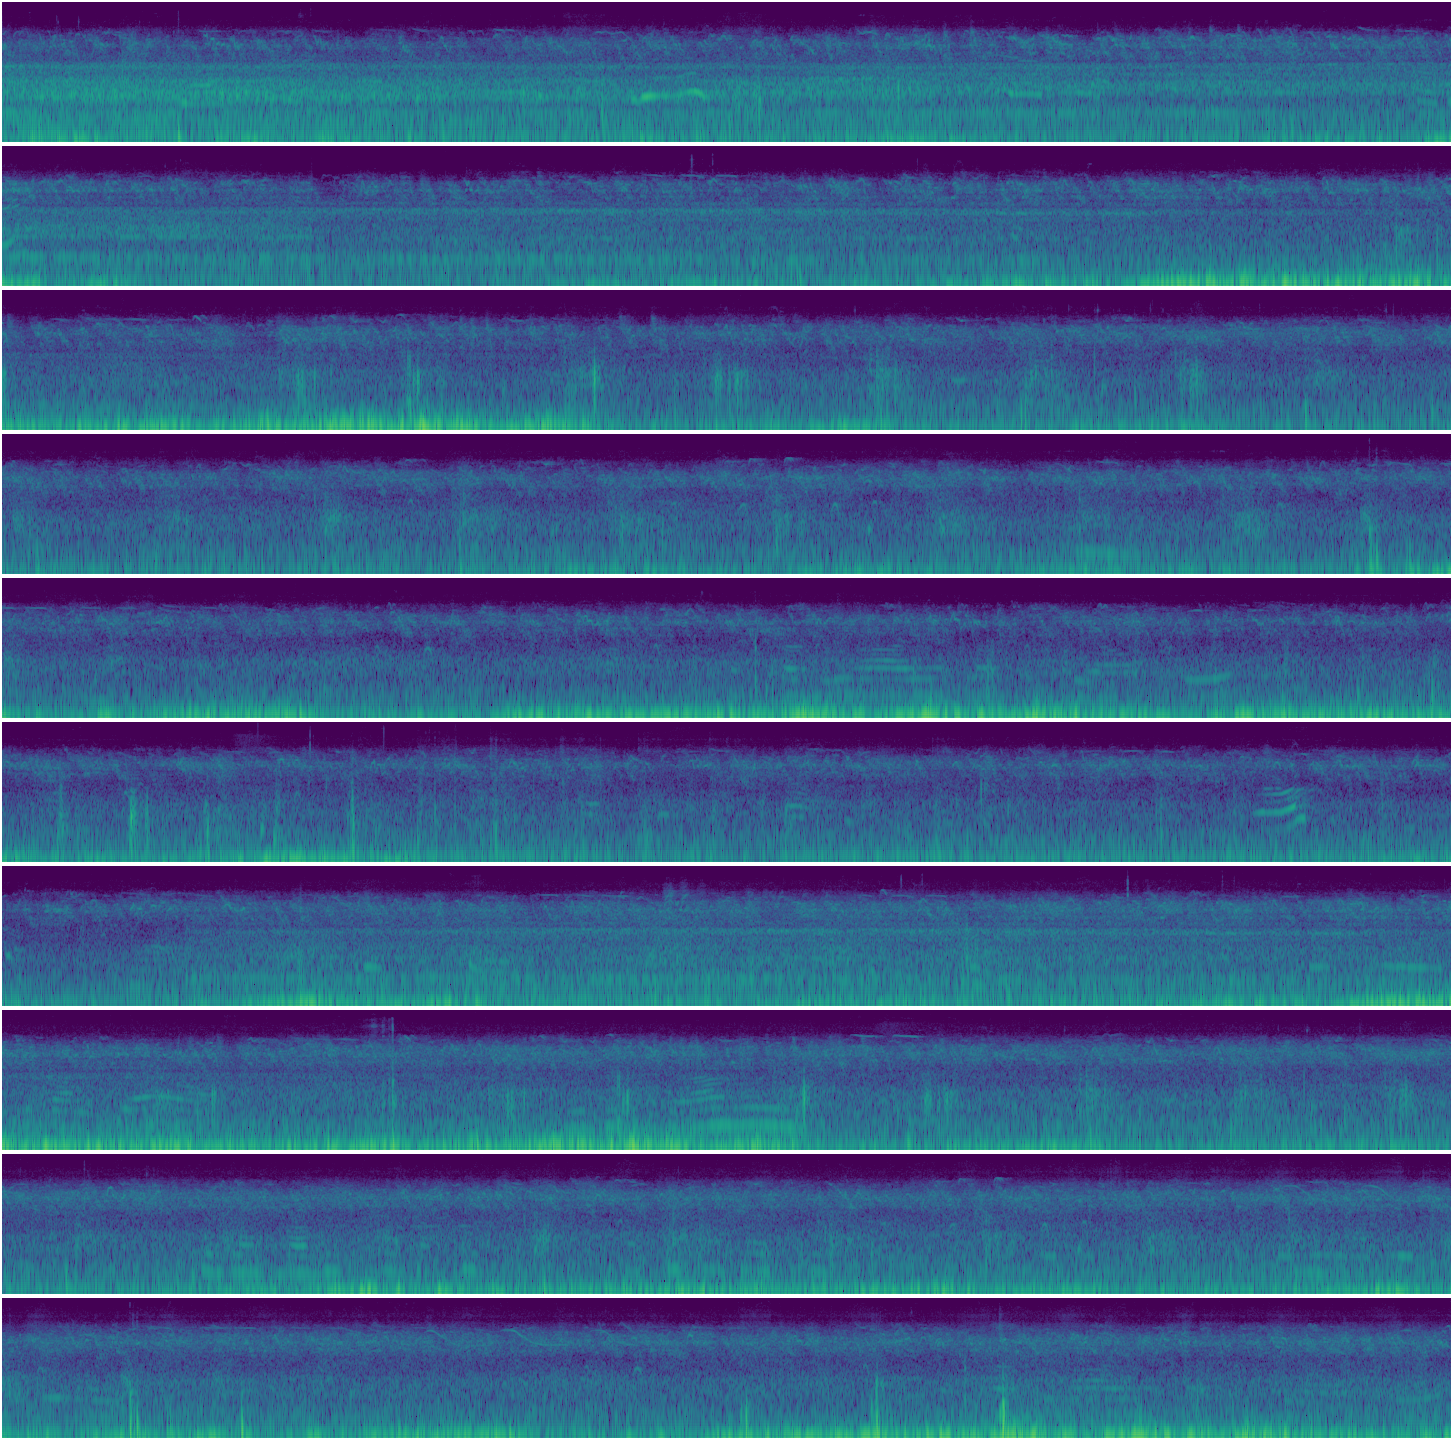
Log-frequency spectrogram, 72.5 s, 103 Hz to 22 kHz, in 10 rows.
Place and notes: {"title": "Praha-Dolní Počernice, Česká republika - sparrows, iceskaters", "date": "2013-01-17 15:24:00", "description": "Flock of birds feeding in trees near the lake in Dolní Počernice, (first I thougt Bohemian Waxwings, but they were sparrows), little stream and several lonely ice skaters. Last day of the frost period.", "latitude": "50.08", "longitude": "14.59", "altitude": "238", "timezone": "GMT+1"}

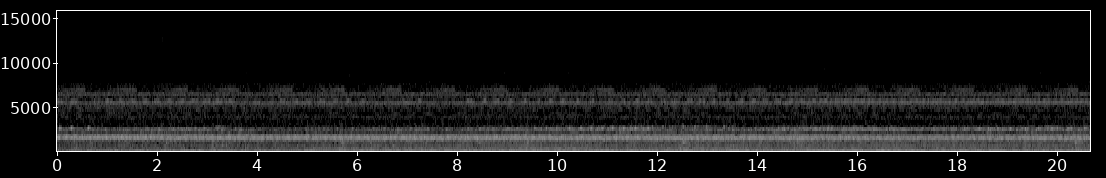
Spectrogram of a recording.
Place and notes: {"title": "桃米巷, 桃米里 - Frogs sound", "date": "2016-05-17 20:53:00", "description": "Ecological pool, Frogs chirping\nZoom H2n MS+XY", "latitude": "23.94", "longitude": "120.93", "altitude": "467", "timezone": "Asia/Taipei"}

